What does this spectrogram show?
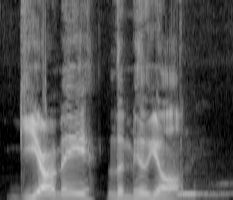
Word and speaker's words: Guillerme le Million: Guillerme le Million. If it doesn't rhyme, you're not pronouncing it right.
